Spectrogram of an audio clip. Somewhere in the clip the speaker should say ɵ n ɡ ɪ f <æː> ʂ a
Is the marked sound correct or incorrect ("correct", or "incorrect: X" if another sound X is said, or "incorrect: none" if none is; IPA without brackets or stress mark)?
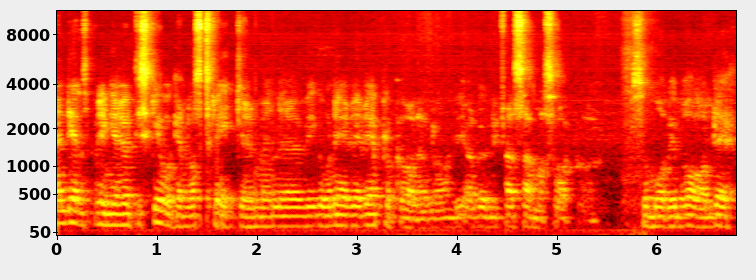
correct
